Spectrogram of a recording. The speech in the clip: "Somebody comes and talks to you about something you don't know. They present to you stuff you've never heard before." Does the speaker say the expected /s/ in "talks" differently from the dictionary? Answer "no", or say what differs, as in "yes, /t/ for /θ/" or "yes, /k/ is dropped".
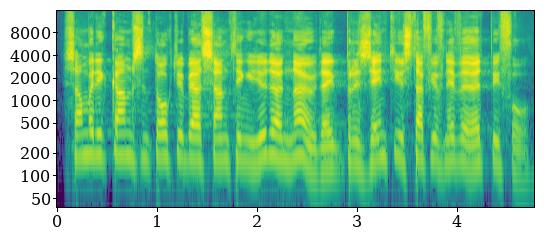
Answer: yes, /s/ is dropped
